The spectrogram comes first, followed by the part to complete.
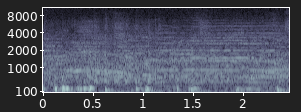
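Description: Stadium ambience at a high school football game: low thumps several times a second over distant crowd voices, with faint music in the background.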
